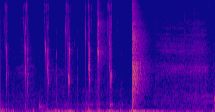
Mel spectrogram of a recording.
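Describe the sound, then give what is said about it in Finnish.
ASMR-style wet mouth clicks and smacks in an irregular series, followed by a sharper crunchy snap that trails off into a soft hiss, with no talking. “Ja sitten niitä maiskutteluääniä kaikkea.”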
